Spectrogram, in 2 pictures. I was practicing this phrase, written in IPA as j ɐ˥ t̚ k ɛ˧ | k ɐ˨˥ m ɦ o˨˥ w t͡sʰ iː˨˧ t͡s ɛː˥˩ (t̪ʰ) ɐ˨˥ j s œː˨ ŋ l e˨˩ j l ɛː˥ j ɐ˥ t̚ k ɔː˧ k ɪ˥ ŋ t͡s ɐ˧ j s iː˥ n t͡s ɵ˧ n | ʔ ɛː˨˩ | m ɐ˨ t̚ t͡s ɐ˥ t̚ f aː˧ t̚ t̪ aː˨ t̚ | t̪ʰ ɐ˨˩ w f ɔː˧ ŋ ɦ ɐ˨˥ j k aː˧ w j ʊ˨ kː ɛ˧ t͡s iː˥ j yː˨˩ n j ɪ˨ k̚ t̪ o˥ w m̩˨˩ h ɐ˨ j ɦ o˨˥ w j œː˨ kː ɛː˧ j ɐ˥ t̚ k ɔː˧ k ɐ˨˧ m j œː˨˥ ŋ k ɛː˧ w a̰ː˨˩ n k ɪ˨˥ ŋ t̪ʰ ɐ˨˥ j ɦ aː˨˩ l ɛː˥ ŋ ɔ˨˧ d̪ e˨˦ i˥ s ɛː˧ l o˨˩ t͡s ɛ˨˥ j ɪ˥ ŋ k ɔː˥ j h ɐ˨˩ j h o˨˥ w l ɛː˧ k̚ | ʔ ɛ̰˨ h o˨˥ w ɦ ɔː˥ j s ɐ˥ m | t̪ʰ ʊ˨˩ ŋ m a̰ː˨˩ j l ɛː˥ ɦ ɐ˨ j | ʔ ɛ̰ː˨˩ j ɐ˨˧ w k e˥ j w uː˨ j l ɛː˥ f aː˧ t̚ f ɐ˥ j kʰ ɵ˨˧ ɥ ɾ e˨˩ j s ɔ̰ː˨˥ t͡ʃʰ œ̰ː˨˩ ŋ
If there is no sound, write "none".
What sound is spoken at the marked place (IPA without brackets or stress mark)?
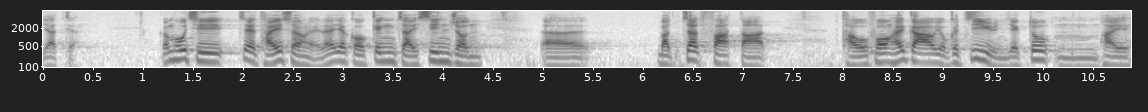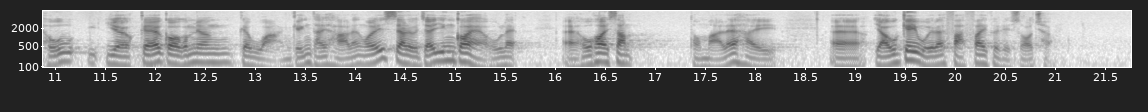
t̪ʰ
